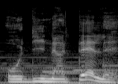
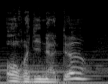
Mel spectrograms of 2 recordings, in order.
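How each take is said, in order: First: The word ends with an L sound. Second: The word ends with an R sound. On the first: "ils diraient plutôt ordinatelle" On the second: "au lieu plutôt que de dire ordinateur"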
